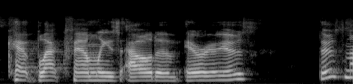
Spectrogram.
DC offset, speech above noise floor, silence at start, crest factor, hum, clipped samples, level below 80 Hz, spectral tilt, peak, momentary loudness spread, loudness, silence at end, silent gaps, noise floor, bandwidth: under 0.1%; 50 dB; 0.1 s; 16 dB; none; under 0.1%; -74 dBFS; -4.5 dB/octave; -4 dBFS; 6 LU; -20 LUFS; 0 s; none; -70 dBFS; 9.4 kHz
